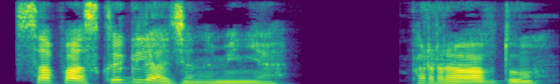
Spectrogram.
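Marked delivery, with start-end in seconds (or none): 2.0-2.7 terse, mildly menacing growl; understated angry rumble; growled demand. A narrator's reading. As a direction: growl the single word with contained anger. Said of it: "рыкнул я".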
